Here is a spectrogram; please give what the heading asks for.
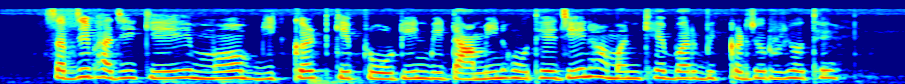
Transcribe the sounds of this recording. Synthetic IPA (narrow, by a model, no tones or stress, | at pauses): sɐbd͡ʒibʱaːd͡ʒikemə̃bɪkːəʈkepɾoːʈiːnbʱiʈaːmiːnɦot̪ʰed͡ʒenɦãmɐ̃ŋkʰebɐɾbɪkːəʈd͡ʒəɾuːɾiɦoːt̪ʰeː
